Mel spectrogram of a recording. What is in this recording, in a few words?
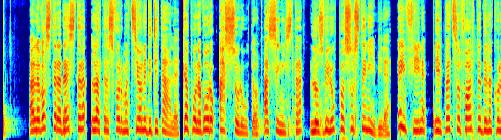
radio; LINEA; THE FUTURE GALLERY; campagna rebranding 2025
